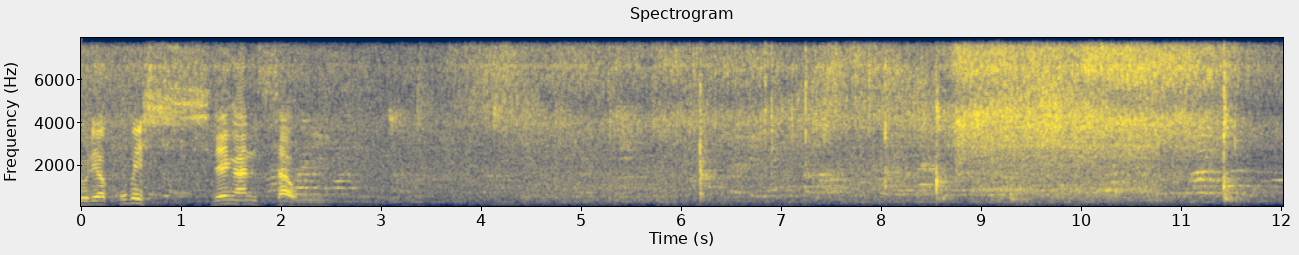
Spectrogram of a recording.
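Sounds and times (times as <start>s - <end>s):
vegetables sizzling in a wok: 0.0s - 12.0s.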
